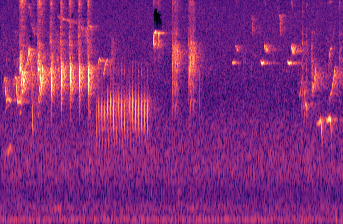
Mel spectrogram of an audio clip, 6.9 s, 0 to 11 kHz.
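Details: Song of an eastern nightingale, 2024: a quick series of bright repeated notes leads into a buzzy rattling trill, then pauses and scattered high whistled phrases, with a low steady rumble underneath.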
